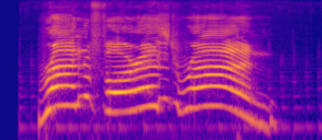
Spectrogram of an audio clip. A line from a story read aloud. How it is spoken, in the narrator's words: Cops were able to slow the man down by shouting at him at the top of their lungs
